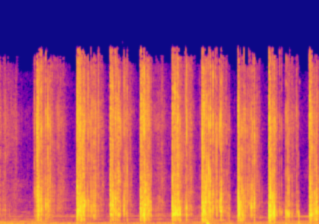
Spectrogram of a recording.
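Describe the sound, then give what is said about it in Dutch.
Thin ice on a small puddle breaking under a stamping foot: a run of crisp, crunching cracks in a steady rhythm, each burst sharp and fairly loud, with quiet gaps between. “Wat is dat toch voor een kinderlijk geluk dat je dat ijs door wil trappen.”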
